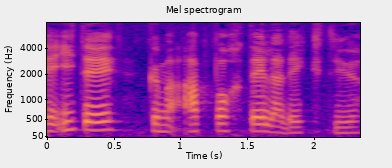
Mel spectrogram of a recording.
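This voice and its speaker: A woman with a German accent talks at a fairly slow pace in a fairly low pitch. Her tone is dark and mellow, with ordinary pitch variation. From German-speaking Switzerland. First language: German (speaking French). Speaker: diplomat. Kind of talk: prepared statement.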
